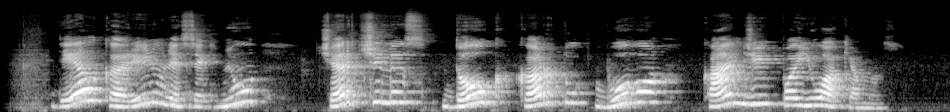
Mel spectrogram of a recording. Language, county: Lithuanian, Kaunas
